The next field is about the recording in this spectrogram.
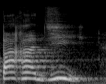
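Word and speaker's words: paradis: легко запам'ятати салю Привіт є красиве слово пагаді пишеться з літерою с наприкінці це приголосна вона не вимовляється і пагаді французькою -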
